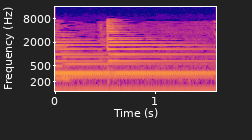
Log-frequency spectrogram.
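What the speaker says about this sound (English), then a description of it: "then we're going to play the 9th fret on the G," Acoustic guitar note at the 9th fret of the G string, played for a song. Sustained harmonic tones ring near and steady, with a small attack partway through, and no talking.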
